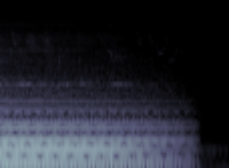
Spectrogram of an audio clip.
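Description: Bowed cello and keyboard holding a final sustained chord, fading out and going silent near the end.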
